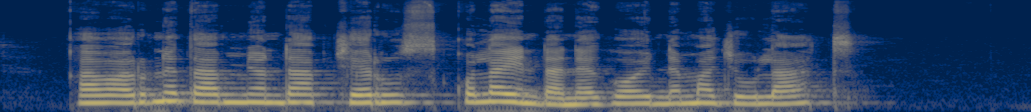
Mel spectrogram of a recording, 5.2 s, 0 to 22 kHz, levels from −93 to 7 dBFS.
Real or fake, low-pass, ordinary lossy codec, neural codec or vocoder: real; none; none; none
